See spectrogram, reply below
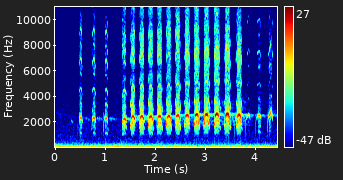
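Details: Osprey at the Captiva nest, three chicks, 21 February 2022, captured by nest camera: a few hesitant chirps, then a quickening series of a dozen loud, high whistled notes that fade into scattered final calls.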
